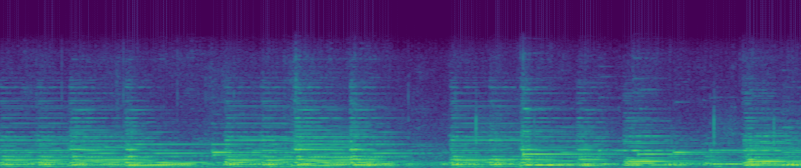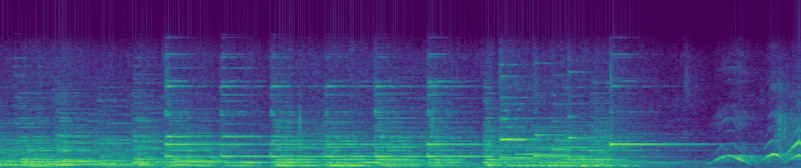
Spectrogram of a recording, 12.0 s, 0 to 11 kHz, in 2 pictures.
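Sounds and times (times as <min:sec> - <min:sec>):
piano chords: 0:00.0 - 0:11.6
vibraphone melody: 0:00.2 - 0:11.5.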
